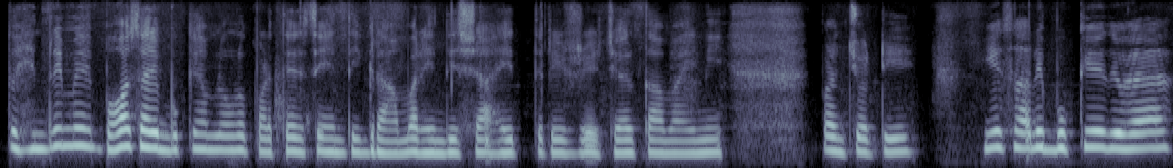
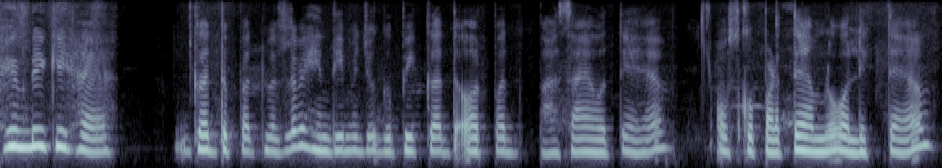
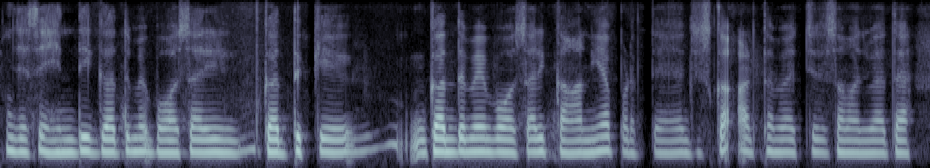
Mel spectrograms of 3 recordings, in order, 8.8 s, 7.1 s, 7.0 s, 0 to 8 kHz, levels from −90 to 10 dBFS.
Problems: none marked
